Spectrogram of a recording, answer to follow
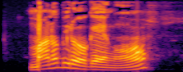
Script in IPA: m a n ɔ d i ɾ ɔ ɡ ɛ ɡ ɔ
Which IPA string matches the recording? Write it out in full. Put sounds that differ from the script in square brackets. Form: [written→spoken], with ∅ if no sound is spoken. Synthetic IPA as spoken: m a n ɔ [d→b] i ɾ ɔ ɡ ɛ [ɡ→ŋ] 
